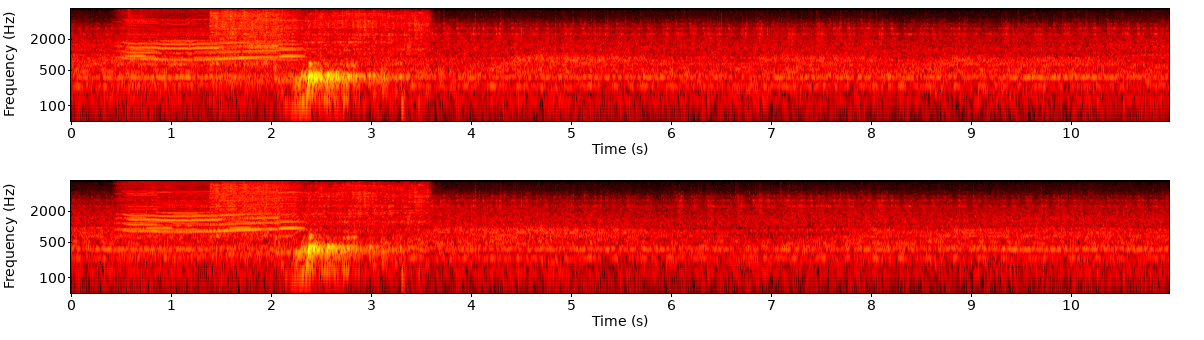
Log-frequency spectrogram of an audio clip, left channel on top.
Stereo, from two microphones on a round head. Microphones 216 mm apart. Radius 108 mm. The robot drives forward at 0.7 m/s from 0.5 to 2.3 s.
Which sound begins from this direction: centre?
A toilet flushing, at 1.4 s.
